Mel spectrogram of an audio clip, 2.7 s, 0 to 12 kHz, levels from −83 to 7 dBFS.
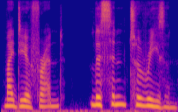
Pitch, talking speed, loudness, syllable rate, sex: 190 Hz, 135 wpm, -18 LUFS, 3.6 syllables/s, female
